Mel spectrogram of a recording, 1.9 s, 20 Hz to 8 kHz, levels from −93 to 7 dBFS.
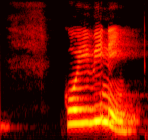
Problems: echo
